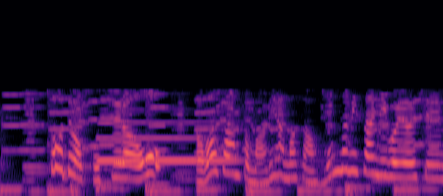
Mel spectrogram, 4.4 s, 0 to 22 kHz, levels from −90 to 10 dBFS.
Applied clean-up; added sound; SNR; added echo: classical method log-MMSE.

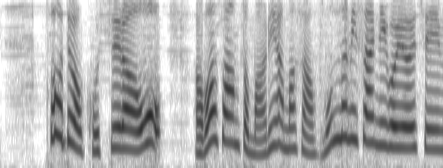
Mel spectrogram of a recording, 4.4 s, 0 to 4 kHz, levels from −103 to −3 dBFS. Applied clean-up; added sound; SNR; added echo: neural separator model SepFormer WHAM!.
